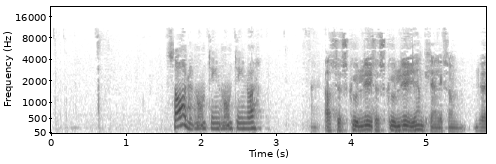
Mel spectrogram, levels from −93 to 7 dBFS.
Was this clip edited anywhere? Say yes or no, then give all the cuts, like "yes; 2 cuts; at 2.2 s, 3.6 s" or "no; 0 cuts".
yes; 2 cuts; at 2.2 s, 4.3 s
